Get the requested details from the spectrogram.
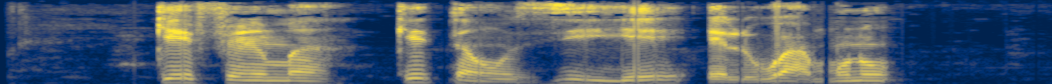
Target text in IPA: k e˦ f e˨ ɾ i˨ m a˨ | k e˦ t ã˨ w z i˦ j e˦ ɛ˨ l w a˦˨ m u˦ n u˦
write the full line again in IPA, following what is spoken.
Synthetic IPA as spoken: k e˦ f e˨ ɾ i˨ m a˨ | k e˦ t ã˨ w z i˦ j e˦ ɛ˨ l w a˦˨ m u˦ n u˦

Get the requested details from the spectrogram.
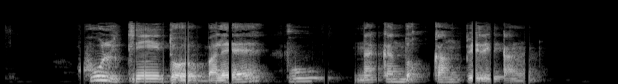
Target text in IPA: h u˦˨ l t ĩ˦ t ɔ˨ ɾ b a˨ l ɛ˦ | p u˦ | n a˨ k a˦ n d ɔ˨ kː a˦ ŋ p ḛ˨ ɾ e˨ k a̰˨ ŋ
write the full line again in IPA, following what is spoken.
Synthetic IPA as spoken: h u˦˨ l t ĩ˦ t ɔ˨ ɾ b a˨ l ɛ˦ | p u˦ | n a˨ k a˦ n d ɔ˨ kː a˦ ŋ p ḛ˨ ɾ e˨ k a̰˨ ŋ

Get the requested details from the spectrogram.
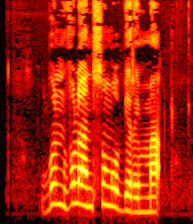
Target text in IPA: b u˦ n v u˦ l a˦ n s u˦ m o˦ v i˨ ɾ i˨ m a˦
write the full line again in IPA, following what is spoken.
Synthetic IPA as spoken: b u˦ n v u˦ l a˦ n s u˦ ŋ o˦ b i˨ ɾ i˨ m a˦

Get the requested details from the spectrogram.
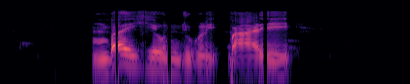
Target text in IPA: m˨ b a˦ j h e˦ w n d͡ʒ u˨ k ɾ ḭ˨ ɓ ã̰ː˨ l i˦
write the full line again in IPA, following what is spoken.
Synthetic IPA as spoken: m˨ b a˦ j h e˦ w n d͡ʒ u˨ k ɾ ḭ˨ ɓ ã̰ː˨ ɾ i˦

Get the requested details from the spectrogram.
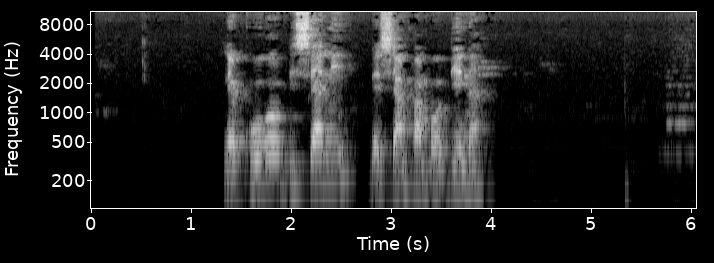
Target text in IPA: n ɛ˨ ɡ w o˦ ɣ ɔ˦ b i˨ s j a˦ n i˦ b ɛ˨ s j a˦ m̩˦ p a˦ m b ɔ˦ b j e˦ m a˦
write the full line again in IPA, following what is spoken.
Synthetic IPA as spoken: n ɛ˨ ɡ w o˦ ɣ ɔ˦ b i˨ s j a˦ n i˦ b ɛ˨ s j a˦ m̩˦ p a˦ m b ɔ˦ b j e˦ n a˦

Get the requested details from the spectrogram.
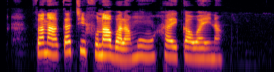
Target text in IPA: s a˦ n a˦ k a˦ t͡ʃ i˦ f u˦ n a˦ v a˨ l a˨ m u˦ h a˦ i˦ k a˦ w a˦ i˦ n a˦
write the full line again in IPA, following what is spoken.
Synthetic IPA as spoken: s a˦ n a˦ k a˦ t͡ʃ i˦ f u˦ n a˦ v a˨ l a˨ m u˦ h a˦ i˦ k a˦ w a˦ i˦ n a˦

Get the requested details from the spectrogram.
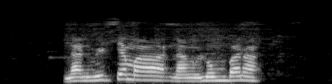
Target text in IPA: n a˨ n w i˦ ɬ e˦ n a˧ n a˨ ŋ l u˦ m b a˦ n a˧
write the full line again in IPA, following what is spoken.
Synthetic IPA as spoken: n a˨ n w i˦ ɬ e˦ m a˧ n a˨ ŋ l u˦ m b a˦ n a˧

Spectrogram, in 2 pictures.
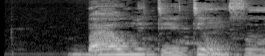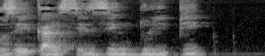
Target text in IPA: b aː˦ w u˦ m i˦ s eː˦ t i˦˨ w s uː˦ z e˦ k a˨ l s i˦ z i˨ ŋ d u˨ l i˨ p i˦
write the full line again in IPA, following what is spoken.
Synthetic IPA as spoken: b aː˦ w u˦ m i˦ t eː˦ t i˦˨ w s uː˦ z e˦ k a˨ l s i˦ z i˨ ŋ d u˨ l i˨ p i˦

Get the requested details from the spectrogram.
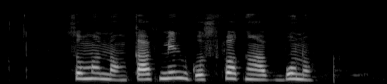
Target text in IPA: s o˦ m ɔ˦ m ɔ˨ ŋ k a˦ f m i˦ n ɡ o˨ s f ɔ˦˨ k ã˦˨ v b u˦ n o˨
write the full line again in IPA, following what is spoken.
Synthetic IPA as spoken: s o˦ m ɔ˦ n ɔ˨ ŋ k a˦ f m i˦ n ɡ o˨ s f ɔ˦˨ k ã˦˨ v b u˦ n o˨

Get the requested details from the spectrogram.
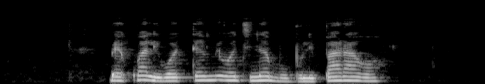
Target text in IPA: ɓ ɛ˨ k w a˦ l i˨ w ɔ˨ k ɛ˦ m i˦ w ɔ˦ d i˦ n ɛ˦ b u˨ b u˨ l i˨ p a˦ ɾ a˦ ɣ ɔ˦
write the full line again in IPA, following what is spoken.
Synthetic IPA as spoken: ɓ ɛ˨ k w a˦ l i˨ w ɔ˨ t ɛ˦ m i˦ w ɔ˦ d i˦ n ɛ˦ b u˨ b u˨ l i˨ p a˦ ɾ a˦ ɣ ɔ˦

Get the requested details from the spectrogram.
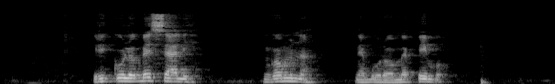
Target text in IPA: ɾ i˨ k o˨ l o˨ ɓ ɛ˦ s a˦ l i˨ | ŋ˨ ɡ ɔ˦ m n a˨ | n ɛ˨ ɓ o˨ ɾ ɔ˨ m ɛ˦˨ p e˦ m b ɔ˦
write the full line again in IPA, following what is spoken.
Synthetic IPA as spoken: ɾ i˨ k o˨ l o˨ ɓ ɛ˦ s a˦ l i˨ | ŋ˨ ɡ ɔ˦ m n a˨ | n ɛ˨ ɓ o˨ ɾ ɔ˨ m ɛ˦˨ p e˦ m b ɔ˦

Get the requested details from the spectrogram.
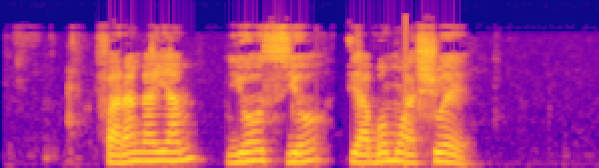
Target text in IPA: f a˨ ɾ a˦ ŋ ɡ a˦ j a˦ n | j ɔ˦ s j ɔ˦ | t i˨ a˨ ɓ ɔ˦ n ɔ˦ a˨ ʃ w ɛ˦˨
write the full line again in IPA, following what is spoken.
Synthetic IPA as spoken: f a˨ ɾ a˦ ŋ ɡ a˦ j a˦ m | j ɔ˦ s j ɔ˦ | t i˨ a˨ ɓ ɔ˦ m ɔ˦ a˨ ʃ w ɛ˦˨

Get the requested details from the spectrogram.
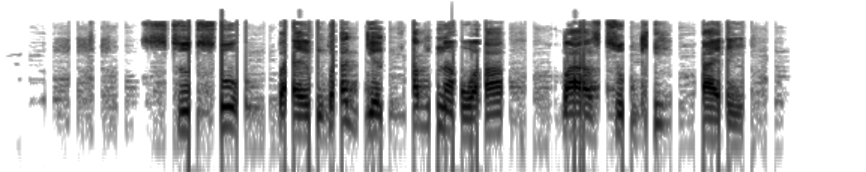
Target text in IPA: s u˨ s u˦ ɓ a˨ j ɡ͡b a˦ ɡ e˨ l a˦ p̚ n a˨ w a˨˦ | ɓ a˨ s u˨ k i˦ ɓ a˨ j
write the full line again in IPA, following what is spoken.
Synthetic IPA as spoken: s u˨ s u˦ ɓ a˨ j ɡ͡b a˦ ɡ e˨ l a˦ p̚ n a˨ w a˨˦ | ɓ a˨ s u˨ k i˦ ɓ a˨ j

